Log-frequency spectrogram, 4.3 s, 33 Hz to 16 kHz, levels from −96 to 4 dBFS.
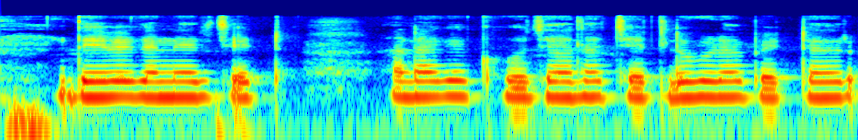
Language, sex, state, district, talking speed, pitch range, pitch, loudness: Telugu, female, Andhra Pradesh, Sri Satya Sai, 110 wpm, 215-220 Hz, 220 Hz, -16 LUFS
